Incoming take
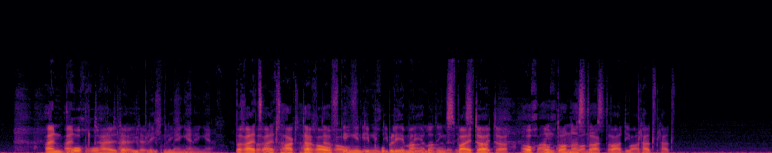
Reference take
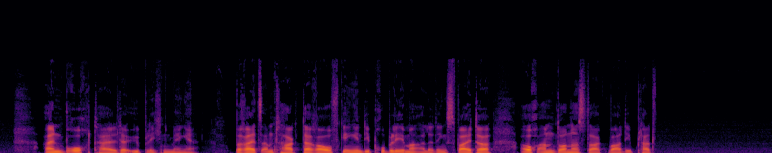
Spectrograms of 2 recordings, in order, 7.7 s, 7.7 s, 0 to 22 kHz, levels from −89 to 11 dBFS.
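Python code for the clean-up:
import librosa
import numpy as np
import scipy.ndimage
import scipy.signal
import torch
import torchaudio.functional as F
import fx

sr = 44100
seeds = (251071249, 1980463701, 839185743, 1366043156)

y = fx.noise_reduce(x, sr, print_start_s=6.75, print_end_s=7.25, reduce_db=15.0)
y = fx.fix_echo_inverse(y, sr, delay_ms=188, level_db=-7.0)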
